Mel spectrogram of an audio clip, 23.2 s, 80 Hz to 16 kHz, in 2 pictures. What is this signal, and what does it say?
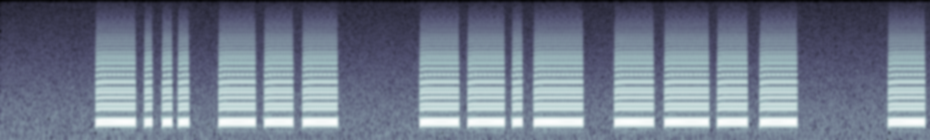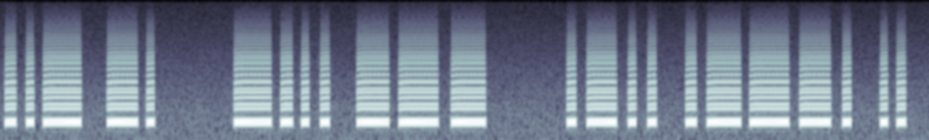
Morse code (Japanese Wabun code), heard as a horn, hand-sent with a straight key, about 10 wpm. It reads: ハレ ネコ マタ ハレ カゼ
